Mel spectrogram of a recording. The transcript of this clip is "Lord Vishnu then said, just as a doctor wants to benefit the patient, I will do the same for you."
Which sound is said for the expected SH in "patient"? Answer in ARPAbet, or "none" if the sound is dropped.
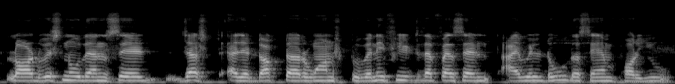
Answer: S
